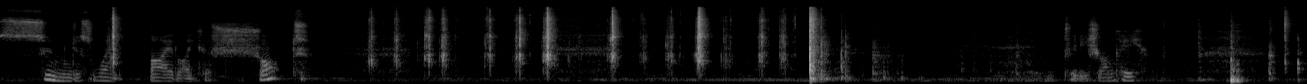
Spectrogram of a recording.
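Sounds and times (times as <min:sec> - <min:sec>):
puzzle cube clicking: 0:03.7 - 0:08.1.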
